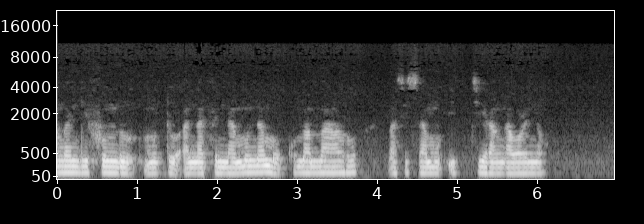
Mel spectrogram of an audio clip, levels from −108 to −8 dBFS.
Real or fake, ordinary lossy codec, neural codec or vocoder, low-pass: real; AAC, 64 kbps; none; 10.8 kHz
